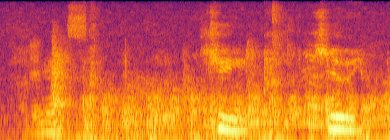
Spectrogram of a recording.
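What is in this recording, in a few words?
"zip", spoken word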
